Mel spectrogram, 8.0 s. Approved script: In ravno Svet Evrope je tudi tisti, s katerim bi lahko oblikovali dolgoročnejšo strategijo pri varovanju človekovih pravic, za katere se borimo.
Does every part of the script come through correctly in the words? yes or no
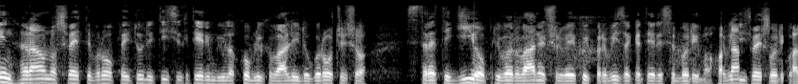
no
